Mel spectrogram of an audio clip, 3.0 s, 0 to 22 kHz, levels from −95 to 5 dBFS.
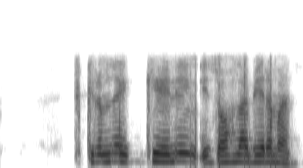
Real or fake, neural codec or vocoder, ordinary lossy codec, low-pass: real; none; Opus, 16 kbps; 5.4 kHz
